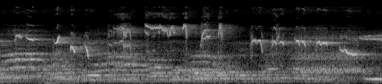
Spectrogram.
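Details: Oriental magpie-robin singing in ngriwik style during the daytime: quick whistled notes and short sliding slurs high in pitch, over a steady murmur of lower tonal sounds in the background.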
